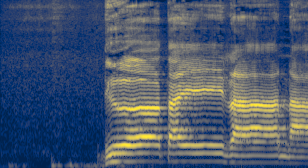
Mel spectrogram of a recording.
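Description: An older man sings loudly, holding long notes, close by.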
